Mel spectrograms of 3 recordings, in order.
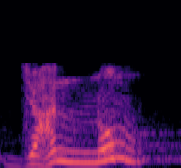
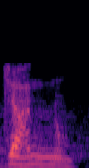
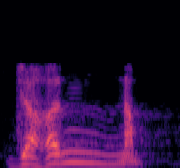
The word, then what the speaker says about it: جہنم: اللہ اللہ، جہنم یہ تلفظ غلط ہے، یہ غلط العوام ہے، عوام میں بکثرت ہے جہنم، نون پر زبر ہے، جہنم یہ قرآنی لفظ ہے جہنم.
